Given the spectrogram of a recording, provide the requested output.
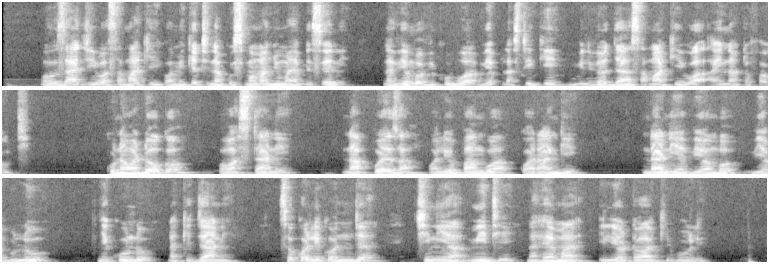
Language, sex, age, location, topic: Swahili, male, 18-24, Mombasa, agriculture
